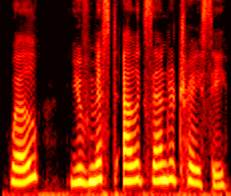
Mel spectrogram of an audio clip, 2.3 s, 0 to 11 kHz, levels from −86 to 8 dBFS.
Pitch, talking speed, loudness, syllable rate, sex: 250 Hz, 130 wpm, -17 LUFS, 6.1 syllables/s, female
